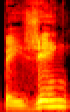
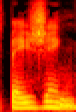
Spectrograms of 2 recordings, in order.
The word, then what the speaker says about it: Beijing: I have to ask why did you say Beijing instead of Beijing well because we're trying to do an English only article so I use the American pronunciation of be Jing although I probably haven't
